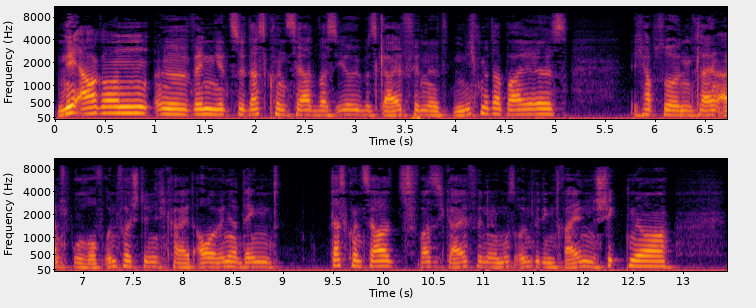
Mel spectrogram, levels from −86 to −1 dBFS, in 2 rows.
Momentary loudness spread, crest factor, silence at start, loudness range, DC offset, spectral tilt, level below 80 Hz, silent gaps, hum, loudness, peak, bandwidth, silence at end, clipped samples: 11 LU; 22 dB; 0 s; 5 LU; 0.9%; -7 dB/octave; -44 dBFS; none; none; -24 LUFS; -2 dBFS; 9.4 kHz; 0.45 s; under 0.1%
